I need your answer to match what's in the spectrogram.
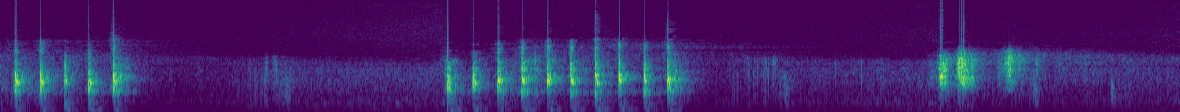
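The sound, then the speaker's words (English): Firm knocking on the door of Joe Poland's home in three bursts: a quick run of about five raps, a pause, a longer run of about nine, then a couple more, loud with a faint hum between. “Knock.”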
